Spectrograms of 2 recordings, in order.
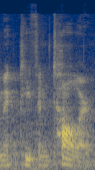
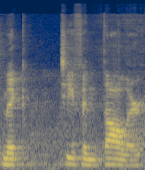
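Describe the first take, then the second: First: The middle consonant is a plain t sound. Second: The middle consonant is a th sound. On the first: The speaker calls it wrong. "I've been pronouncing it" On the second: The speaker calls it right. "Apparently it's"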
